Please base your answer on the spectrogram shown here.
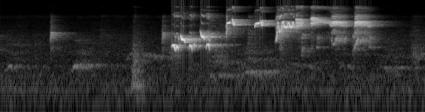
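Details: Orange-headed thrush at night, singing to provoke other birds of its kind into breeding form. After a few soft notes comes a burst of shrill, high, rapid twittering phrases repeated for about two seconds.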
